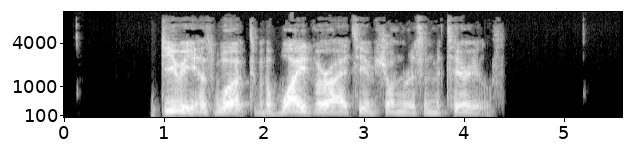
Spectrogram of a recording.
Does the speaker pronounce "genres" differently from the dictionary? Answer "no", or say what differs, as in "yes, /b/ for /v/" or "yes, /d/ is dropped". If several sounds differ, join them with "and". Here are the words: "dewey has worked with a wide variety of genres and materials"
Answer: no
